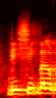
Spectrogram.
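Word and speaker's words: disciple: डिसिपल का मतलब होता है शिष्य, तो इसको हम लोग क्या पढ़ते हैं डिसिपल, यानी कि ये वाला सी हमारा साइलेंट हो जाएगा। अब देखिए ये 4 में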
